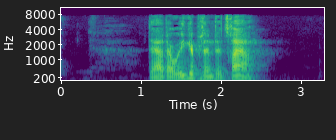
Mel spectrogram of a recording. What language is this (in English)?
Danish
